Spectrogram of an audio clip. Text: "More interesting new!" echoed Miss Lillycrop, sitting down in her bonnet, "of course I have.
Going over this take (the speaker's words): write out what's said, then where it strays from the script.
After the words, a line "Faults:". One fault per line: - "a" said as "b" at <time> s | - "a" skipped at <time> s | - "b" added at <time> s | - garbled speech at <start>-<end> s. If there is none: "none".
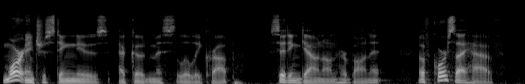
"More interesting news!" echoed Miss Lillycrop, sitting down on her bonnet, "of course I have.
Faults:
- "new" said as "news" at 0.7 s
- "in" said as "on" at 3.2 s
